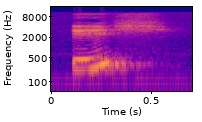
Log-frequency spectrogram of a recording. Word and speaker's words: ich: Ich, I. We have a short E sound. I. It's not I, it's I. Ich. And we have the soft CH sound. So try to whisper, yes, yes. And you will get very close to this sound.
